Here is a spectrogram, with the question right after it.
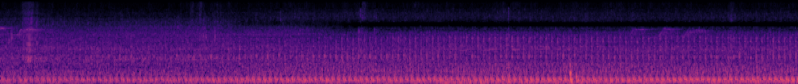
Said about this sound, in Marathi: सगळ्यांची ट्रॅक्टर चालू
